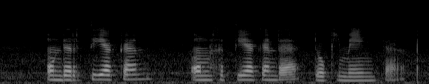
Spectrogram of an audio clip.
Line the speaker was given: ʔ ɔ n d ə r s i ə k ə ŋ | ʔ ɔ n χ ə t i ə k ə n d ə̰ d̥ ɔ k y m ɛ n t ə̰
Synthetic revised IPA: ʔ ɔ n d ə r t i ə k ə n | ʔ ɔ n χ ə t i ə k ə n d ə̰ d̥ ɔ k y m ɛ n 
